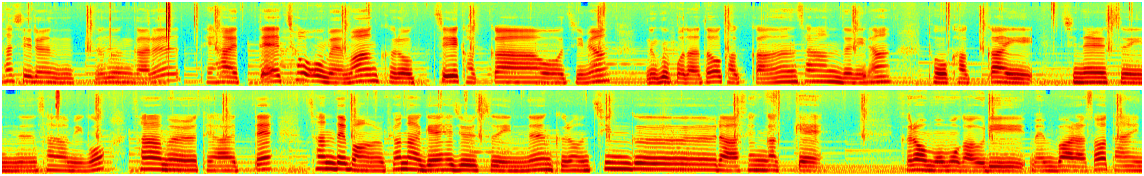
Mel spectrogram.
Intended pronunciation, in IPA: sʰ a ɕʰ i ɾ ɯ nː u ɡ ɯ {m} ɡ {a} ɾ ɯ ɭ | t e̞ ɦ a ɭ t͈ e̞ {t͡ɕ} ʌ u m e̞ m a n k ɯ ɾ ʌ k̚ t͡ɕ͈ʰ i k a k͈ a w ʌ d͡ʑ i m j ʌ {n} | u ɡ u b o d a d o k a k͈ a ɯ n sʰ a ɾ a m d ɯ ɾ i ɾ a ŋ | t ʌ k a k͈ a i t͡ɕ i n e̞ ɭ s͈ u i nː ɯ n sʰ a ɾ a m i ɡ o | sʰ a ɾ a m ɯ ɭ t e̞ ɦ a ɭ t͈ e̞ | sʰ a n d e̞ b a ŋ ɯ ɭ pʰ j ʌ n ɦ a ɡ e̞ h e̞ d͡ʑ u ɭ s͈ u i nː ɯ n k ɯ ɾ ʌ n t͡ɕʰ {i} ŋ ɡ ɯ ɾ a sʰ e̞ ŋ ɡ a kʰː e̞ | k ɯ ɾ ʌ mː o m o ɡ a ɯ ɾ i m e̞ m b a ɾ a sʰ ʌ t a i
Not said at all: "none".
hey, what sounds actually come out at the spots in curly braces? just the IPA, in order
n, a, t͡ɕʰ, nː, i

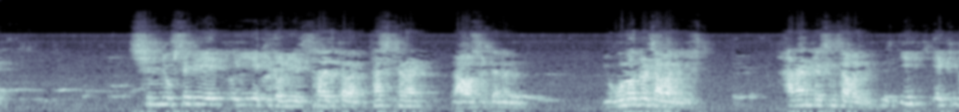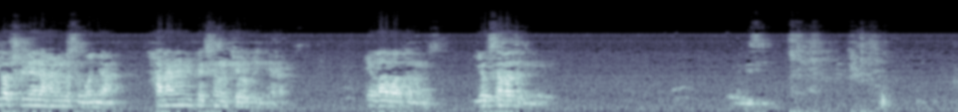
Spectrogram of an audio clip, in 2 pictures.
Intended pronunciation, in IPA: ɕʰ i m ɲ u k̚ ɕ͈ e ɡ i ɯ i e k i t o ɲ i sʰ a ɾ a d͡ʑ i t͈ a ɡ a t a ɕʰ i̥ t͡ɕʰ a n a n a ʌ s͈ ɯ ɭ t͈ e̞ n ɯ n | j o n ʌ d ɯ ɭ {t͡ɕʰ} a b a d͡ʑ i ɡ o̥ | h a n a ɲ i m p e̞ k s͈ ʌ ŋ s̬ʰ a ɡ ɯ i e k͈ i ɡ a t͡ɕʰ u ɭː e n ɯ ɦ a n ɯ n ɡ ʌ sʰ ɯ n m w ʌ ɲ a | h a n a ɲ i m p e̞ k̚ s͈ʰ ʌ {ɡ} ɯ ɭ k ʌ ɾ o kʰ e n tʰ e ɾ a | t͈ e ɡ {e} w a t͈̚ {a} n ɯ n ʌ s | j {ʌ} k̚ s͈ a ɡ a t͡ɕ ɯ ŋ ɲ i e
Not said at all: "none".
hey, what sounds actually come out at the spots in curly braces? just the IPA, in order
t͡ɕ, ŋ, a, ʌ, ʌ

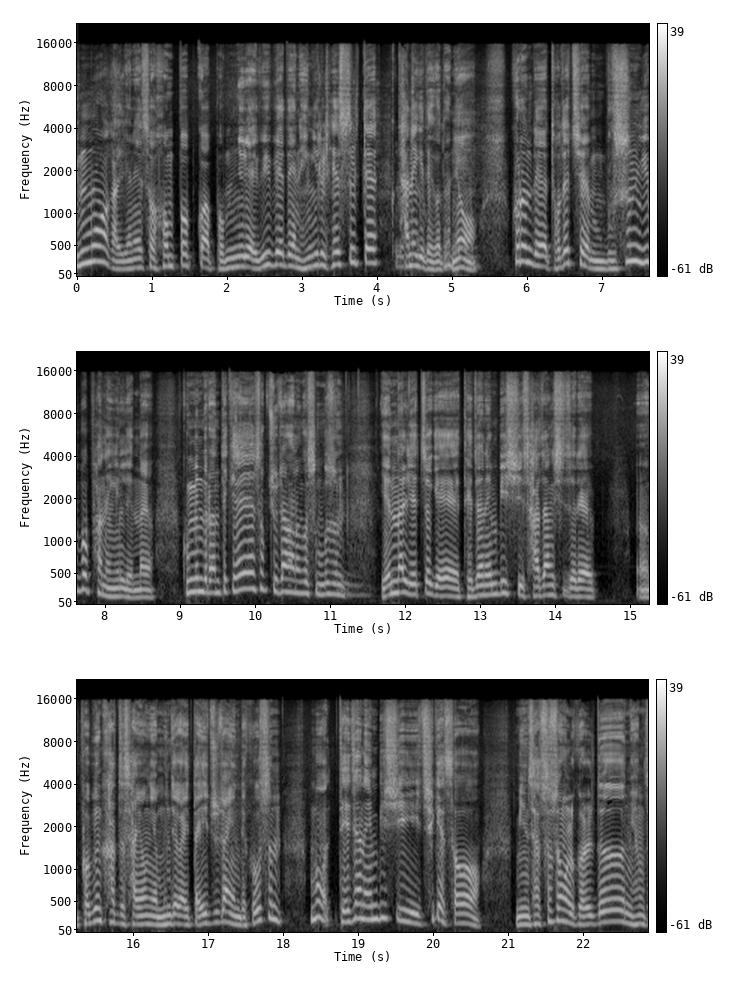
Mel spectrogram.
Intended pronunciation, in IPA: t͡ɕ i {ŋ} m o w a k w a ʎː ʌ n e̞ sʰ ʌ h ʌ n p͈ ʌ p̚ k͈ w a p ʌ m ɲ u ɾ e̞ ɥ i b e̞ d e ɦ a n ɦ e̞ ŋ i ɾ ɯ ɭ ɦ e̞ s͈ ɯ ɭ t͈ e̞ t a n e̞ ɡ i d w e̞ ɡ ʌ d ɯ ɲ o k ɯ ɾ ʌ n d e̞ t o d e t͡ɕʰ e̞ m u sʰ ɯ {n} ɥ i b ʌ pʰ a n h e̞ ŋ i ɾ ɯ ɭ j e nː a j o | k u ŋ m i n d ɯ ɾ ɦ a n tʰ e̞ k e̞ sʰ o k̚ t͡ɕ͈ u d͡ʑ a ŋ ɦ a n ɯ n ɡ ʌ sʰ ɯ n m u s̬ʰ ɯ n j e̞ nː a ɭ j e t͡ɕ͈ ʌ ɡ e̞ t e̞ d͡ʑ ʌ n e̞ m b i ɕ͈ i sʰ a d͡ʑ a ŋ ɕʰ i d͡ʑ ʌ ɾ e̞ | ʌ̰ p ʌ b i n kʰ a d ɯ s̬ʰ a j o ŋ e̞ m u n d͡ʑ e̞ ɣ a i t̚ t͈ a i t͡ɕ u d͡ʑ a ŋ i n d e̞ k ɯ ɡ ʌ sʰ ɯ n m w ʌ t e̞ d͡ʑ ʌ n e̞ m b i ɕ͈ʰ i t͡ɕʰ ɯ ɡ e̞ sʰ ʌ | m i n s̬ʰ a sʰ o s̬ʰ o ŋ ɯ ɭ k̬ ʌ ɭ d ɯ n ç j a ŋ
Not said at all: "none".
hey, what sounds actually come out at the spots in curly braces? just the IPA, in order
ŋ, n

